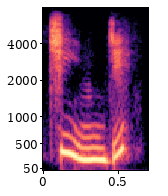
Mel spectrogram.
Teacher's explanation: நாவின் நடுவுல இருந்து அன்னத்தின் நடுவுல இருந்து பிறக்கக்கூடிய எழுத்து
